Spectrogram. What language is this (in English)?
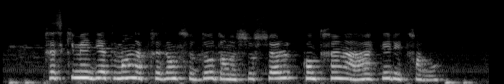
French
